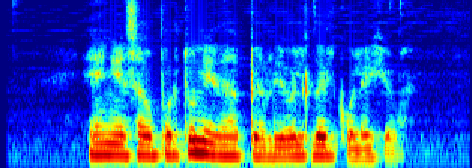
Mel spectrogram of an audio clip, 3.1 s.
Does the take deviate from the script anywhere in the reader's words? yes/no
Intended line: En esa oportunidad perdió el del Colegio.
no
